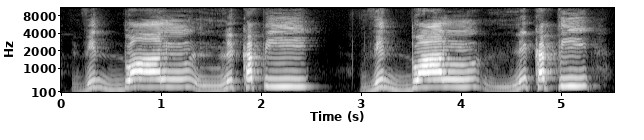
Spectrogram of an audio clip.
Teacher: ल को अनुनासिक बोलना है, ई को अनुनासिक नहीं बोलना है। ये ली का जो ई है वो अनुनासिक नहीं है, ये गलत उदाहरण है।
